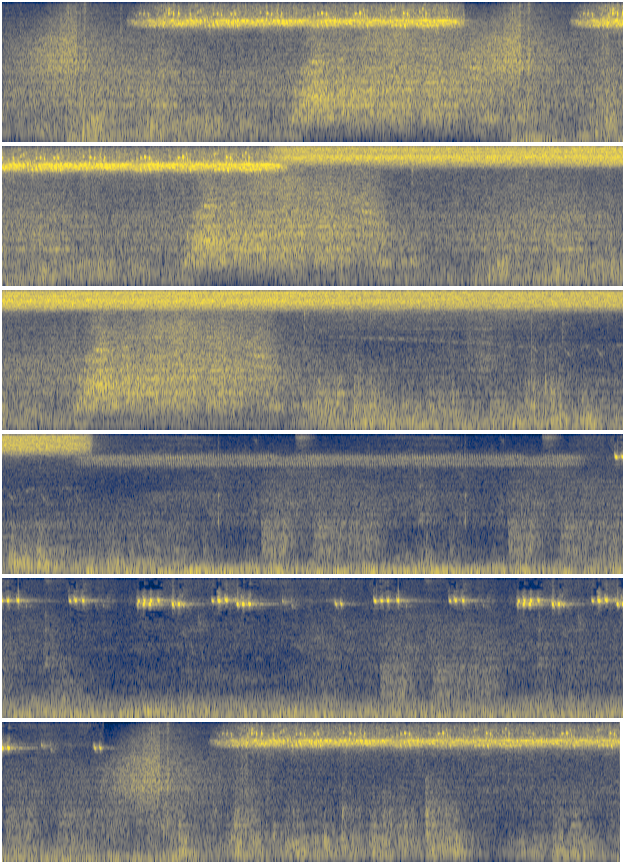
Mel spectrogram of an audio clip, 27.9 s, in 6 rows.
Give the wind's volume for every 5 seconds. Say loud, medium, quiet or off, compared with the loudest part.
loud, loud, loud, medium, medium, loud.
